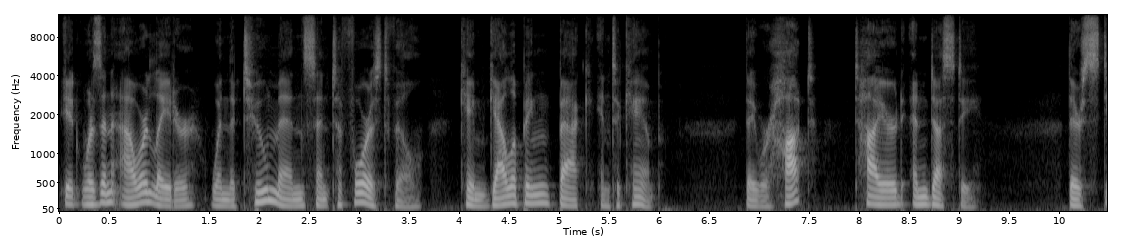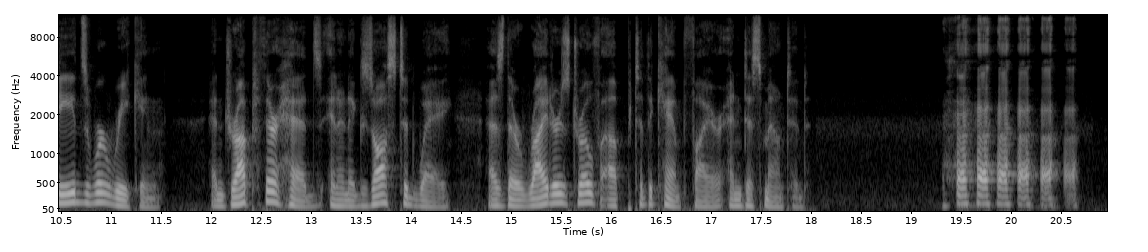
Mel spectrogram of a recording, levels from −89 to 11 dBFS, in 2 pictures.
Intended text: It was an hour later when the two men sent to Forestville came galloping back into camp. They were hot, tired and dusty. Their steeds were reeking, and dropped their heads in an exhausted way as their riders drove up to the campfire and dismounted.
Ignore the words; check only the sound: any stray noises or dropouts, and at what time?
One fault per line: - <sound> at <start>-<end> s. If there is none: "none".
- laugh at 19.3-20.7 s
